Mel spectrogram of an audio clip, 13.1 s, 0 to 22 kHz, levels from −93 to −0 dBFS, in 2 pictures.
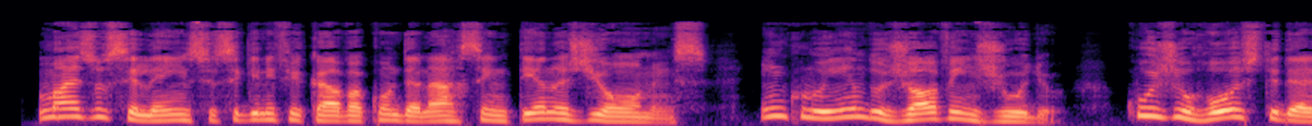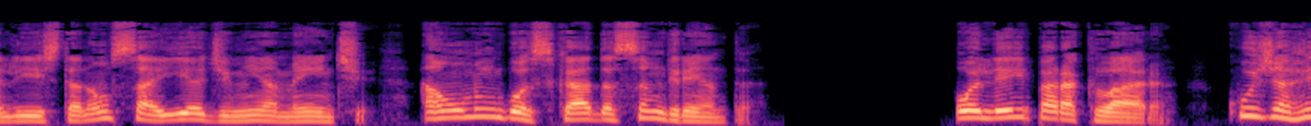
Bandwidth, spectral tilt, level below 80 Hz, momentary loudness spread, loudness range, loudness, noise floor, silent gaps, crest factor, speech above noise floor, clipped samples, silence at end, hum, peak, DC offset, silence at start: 12 kHz; -5 dB/octave; -64 dBFS; 10 LU; 2 LU; -21 LUFS; under -90 dBFS; 10.47-11.25 s; 16 dB; over 70 dB; under 0.1%; 0 s; none; -4 dBFS; under 0.1%; 0.2 s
